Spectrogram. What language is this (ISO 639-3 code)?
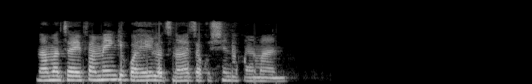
swa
